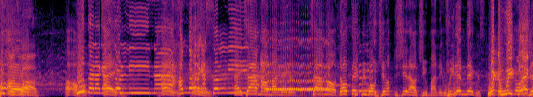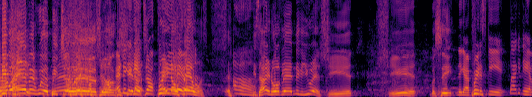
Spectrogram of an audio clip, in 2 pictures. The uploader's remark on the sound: Live from Greenville Comedy Zone. The 85 South Show Live Comedy Show in Greenville.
